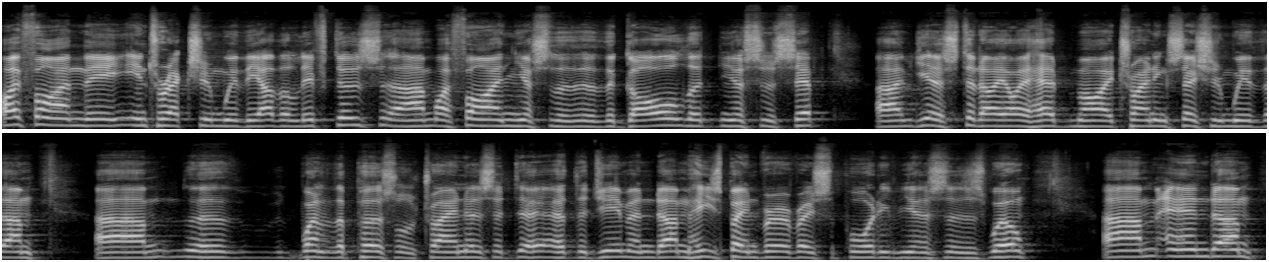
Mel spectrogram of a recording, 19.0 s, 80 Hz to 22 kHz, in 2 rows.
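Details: Hypokinetic dysarthria with stammering in a man with Parkinson's disease diagnosed February 2022, about three years earlier; reports running out of breath reading paragraphs and has had speech pathology.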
